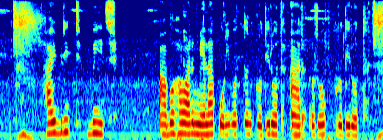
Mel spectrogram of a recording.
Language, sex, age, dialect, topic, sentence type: Bengali, female, 18-24, Rajbangshi, agriculture, statement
